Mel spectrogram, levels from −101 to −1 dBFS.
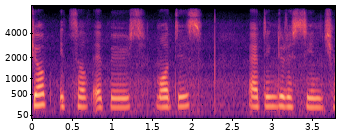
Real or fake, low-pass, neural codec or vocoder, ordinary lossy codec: fake; 7.2 kHz; vocoder, 44.1 kHz, 128 mel bands every 256 samples, BigVGAN v2; none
